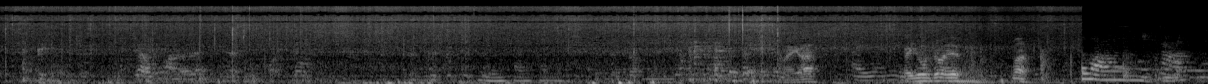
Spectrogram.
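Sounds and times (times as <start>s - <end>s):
meat sizzling on a grill: 0.0s - 10.8s.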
